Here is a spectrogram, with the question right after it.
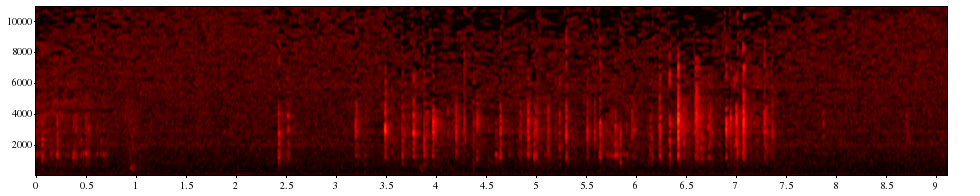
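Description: A computer keyboard is typed on in quick, uneven runs of light clicks over a low steady hum, quiet and close, with no talk.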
